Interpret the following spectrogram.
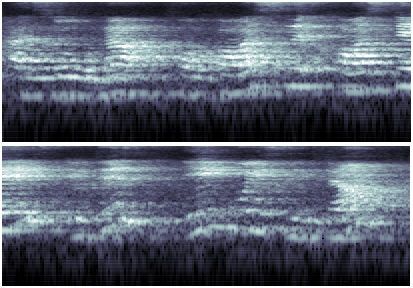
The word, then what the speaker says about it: Azolla: Pronounce it correctly, children. Equisetum Azolla.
